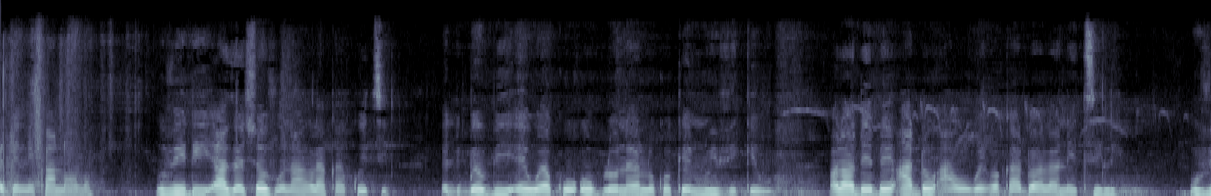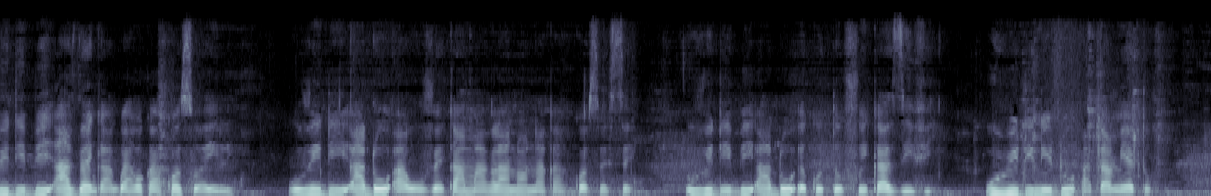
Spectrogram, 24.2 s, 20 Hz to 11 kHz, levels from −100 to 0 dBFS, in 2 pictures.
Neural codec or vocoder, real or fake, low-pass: none; real; 9.9 kHz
